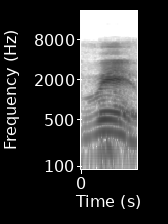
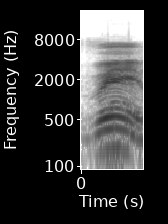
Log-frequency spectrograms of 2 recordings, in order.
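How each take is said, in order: The two takes are said the same way.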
